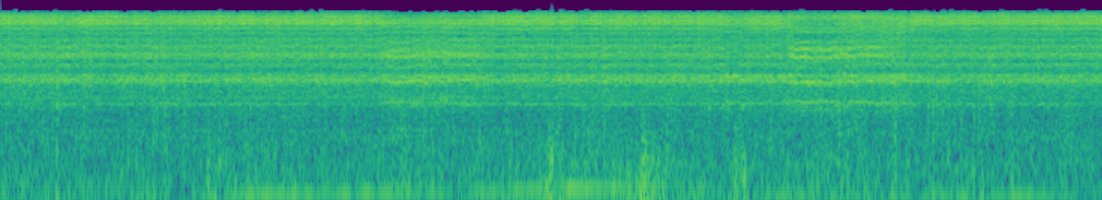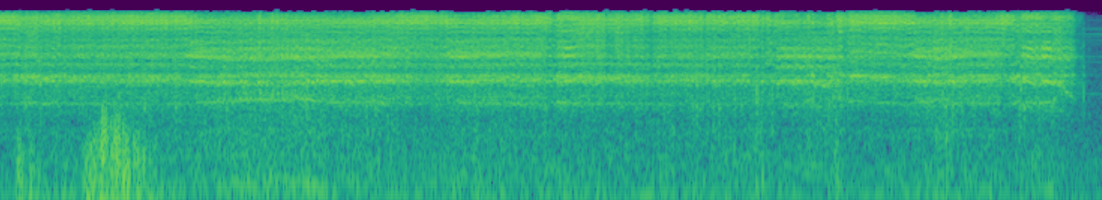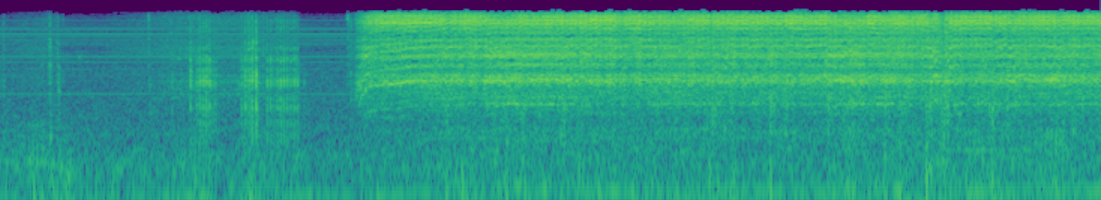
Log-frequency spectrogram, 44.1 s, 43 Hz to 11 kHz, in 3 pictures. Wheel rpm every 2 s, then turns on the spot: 160, 160, 160, 160, 160, 160, 160, 160, 160, 160, 160, 160, 160, 160, 80, 10, 20, 130, 160, 160, 160, 160.
28-34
